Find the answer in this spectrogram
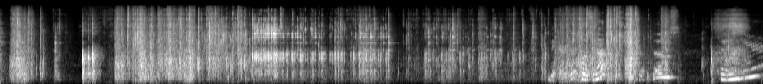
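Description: Round pretzels poured from a plastic bag into a small measuring cup: a dense rattle of many small clicks and clatters, with the bag rustling, broken by a short pause about eight seconds in.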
